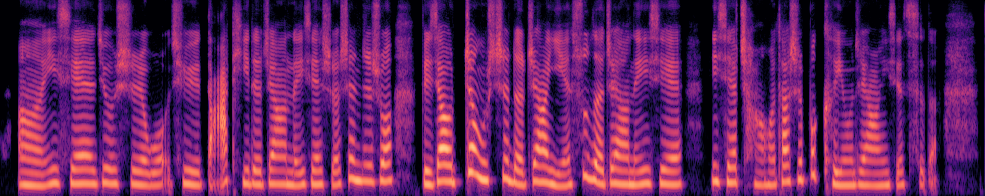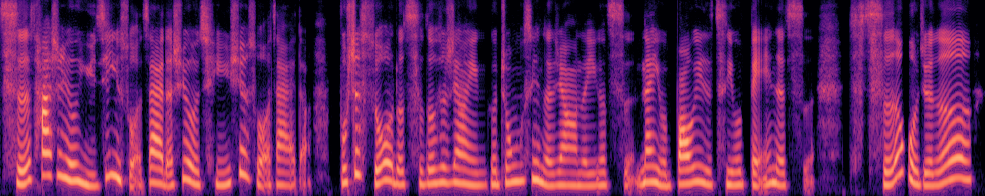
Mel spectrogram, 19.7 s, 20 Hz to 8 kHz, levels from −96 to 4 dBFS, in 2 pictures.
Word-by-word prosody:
呃， 190 -2 0
一 220 +2 -1
些 215 0 0
就 220 0 -2
是 205 -2 -3
我 190 +1 -5
去 200 -1 -2
答 200 - 0
题 225 -4 -5
的 205 -1 -1
这 215 +2 -3
样 205 -1 0
的 185 -2 -1
一 - - -1
些 205 0 -2
社 195 -1 -5
甚 275 +3 +1
至 250 -1 -2
说 255 +1 +1 0.3
比 205 - +3
较 250 +4 +7
正 280 +5 +4
式 275 +2 -1
的 205 -4 +1
这 250 +6 -2
样 235 -2 +4
严 190 -1 -1
肃 325 - -2
的 250 -7 +3
这 220 - -2
样 205 -2 +2
的 195 - 0
一 215 +1 0
些 205 -1 -1 0.2
一 250 - 0
些 230 -1 -1
场 195 -3 -6
合， 195 - -3
它 240 +5 +1
是 270 +3 -3
不 285 +6 -4
可 205 - -4
以 - - +2
用 190 0 -1
这 195 - -4
样 185 -1 -1
一 - - -2
些 190 0 -8
词 200 0 -11
的。 - - -14 0.5
词 210 +1 +3
它 340 +5 +6
是 335 -1 -2
有 260 -3 +5
语 205 -7 +2
境 320 - +1
所 260 - -4
在 225 -2 +4
的， 180 0 -2
是 285 - -5
有 240 -6 +3
情 195 0 -3
绪 345 +9 -1
所 275 -8 -4
在 190 -1 -3
的， - - -12 0.3
不 225 - 0
是 360 - +3
所 240 -6 +1
有 265 - +5
的 200 -3 -1
词 200 0 -3
都 210 +1 0
是 230 0 0
这 235 - -3
样 215 -3 +1
一 190 0 -4
个 205 - -3
中 230 +5 0
性 270 -1 +2
的 190 - 0
这 195 - -4
样 190 -1 -1
的 180 - -4
一 185 - -6
个 190 0 -3
词， 195 - -6
那 235 +2 +2
有 195 -6 0
褒 210 +4 +5
义 240 0 0
的 205 - -2
词， 200 0 -5
有 195 0 -2
贬 190 -2 -3
义 225 - +1
的 190 -4 +1
词。 185 - -9 0.3
词 195 0 -1
我 265 -6 +3
觉 185 -1 -1
得， 270 +9 +3
很 275 - -1
210 Hz, 315 characters per minute, -20 LUFS, 195-245 Hz, 0.5 s, 较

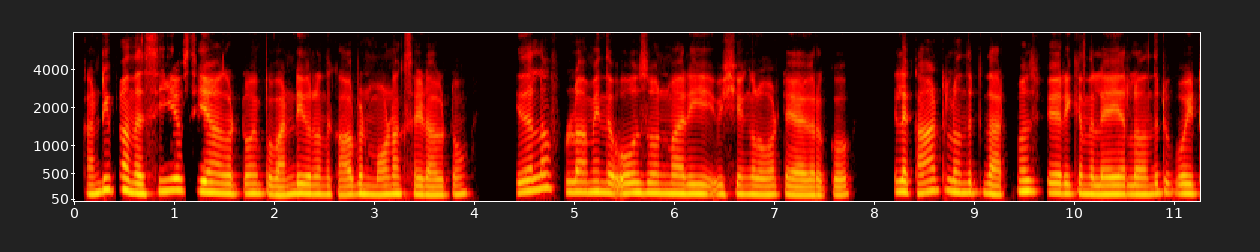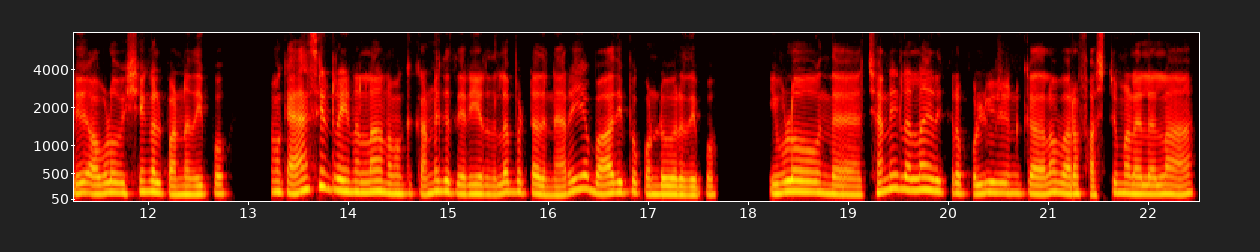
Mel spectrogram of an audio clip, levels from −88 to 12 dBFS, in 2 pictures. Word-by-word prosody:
கண்டிப்பா, 205 +8 -1
அந்த 165 -2 +4
சிஎஃப்சி 195 +1 -1
ஆகட்டும், 160 -1 0
இப்போ 155 -1 -5
வண்டி 145 +4 +1
வரும் 150 -1 +1
அந்த 145 0 -3
கார்பன் 140 +2 0
மோனாக்சைடு 145 -1 0
ஆகட்டும், 135 +3 -3 0.5
இதெல்லாம் 215 +7 0
ஃபுல்லாமே 180 -2 -1
இந்த 170 -1 +1
ஓசோன் 165 -1 +1
மாரி 155 0 +2 0.3
விஷயங்கள் 145 -1 -2
ஓட்டையாகிறக்கோ, 130 -2 -1 0.5
இல்ல 185 0 +3
காற்றுல 190 +2 -1
வந்துட்டு 175 +1 -4
இந்த 155 - +2
அட்மாஸ்பியரிருக் 165 -1 -1
அந்த 150 -1 +1
லேயர்ல 145 0 +2
வந்துட்டு 160 +4 -3
போயிட்டு 160 +1 +1
அவ்ளோ 165 +4 +2
விஷயங்கள் 180 +1 +1
பண்ணுது. 140 0 +1
இப்போ 155 +1 -3 0.5
நமக்கு 185 -2 -2
ஆசிட் 225 +1 0
ரெயின்லாம் 185 -1 +3
நமக்கு 155 0 0
கண்ணுக்கு 180 +6 +1
தெரியிறது 150 -1 +1
இல்ல. 170 - +2
பட் 165 -2 -5
அது 140 - +2
நெறைய 185 - 0 0.2
பாதிப்பு 170 +4 +1
கொண்டு 145 0 +2
வருது 135 -2 +2
இப்போ. 135 +1 -6 0.6
இவ்ளோ 185 +4 +4 0.2
இந்த 155 -2 +1 0.4
சென்னையிலலாம் 220 +2 +1
இருக்க்கூற 180 -4 -1
பொல்யூஷனுக்கு 160 0 -1
அதெல்லாம் 165 +4 +1
வர 155 0 +3
ஃபர்ஸ்ட்டு 155 +4 -4
மழையிலலாம் 150 -2 +1
160 Hz, 145 wpm, -22 LUFS, 145-180 Hz, 0.6 s, அந்த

